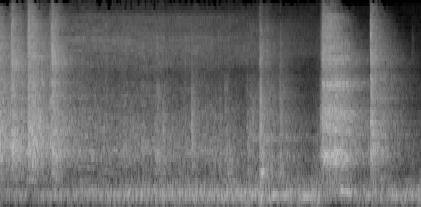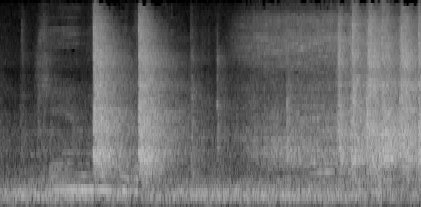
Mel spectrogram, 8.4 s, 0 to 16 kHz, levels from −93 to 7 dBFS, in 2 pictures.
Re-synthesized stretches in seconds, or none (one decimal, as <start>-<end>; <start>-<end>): 2.5-3.5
